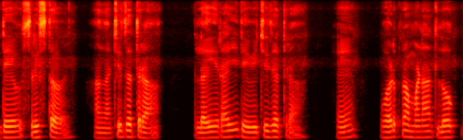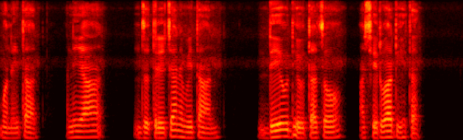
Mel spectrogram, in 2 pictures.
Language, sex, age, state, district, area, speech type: Goan Konkani, male, 30-45, Goa, Canacona, rural, spontaneous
